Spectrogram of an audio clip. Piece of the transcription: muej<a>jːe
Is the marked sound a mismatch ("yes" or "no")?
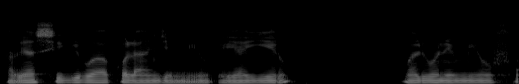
no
